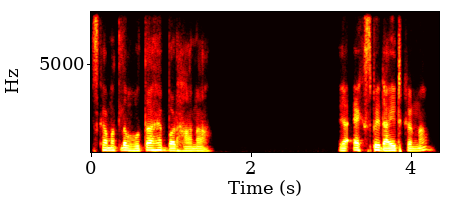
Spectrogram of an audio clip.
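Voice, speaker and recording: A man's voice: medium pitch, fairly even intonation, a little mellow, no echo. Man explaining English vocabulary. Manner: reads English slowly word by word, then explains quickly. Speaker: teacher. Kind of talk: explaining an English newspaper editorial.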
